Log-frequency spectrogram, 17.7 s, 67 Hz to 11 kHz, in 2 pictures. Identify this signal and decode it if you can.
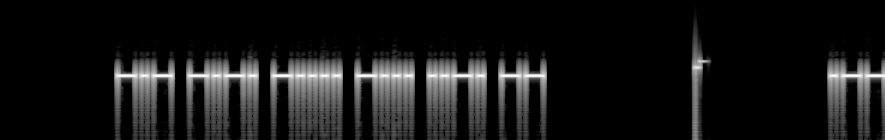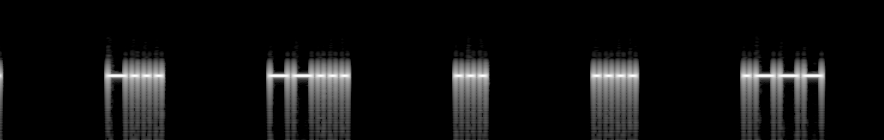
Morse code, heard as a keyed tone, about 21 wpm, spaced as for 10 wpm, 700 Hz. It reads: KC6BFM WB7SHJ
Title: USA Call Signs - 6 Characters - 6x Character Spacing - 20wpm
